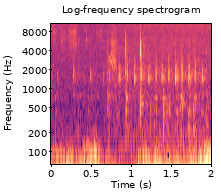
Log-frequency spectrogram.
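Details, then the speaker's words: Peugeot 206 HDi with a new Helix organic clutch (about 50 miles), plate held on gearbox-side splines: quick light metallic clicking rattle from excessive spline play, the centre hub over-machined; a rattle and bite-at-floor complaint. "But that is the rattle you can hear. So there's a lot of play. It's just machined too much effectively, so there's just too much material taken off this centerpiece here."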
